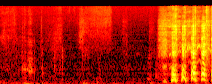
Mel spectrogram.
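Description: A few seconds of faint room noise, then a man laughs out loud in quick pulses, starting about three seconds in.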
